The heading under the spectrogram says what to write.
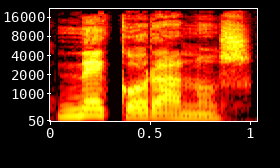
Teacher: one of the voice actors moves the stress from the first to the second syllable.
